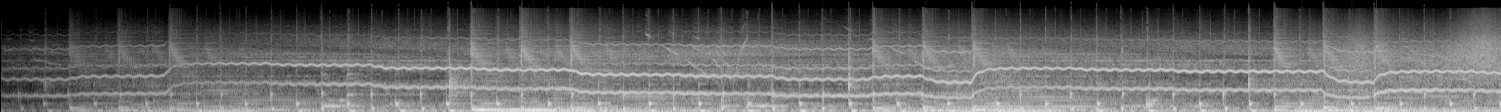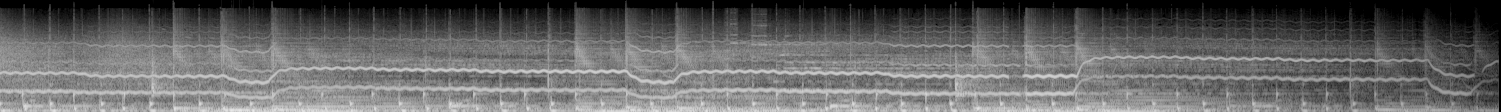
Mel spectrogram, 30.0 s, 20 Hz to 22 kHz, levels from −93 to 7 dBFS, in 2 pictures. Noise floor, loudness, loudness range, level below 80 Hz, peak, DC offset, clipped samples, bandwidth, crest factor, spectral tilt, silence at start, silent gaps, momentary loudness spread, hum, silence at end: -39 dBFS; -12 LUFS; 7 LU; -18 dBFS; 0 dBFS; under 0.1%; under 0.1%; 12.5 kHz; 12 dB; -6 dB/octave; 0.45 s; none; 13 LU; none; 0.1 s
